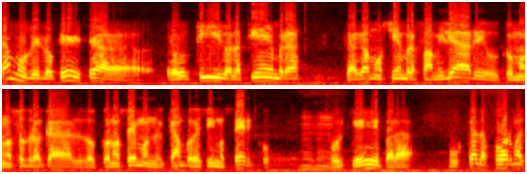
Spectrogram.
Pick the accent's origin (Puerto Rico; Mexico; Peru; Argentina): Argentina; Santa Victoria Este, Salta; Nosotros tenemos 5 lenguas en la zona de donde vengo yo, que es nuestro municipio Santa Victoria Este. Está chulupi, chorote, toba, huichí y guaraní.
